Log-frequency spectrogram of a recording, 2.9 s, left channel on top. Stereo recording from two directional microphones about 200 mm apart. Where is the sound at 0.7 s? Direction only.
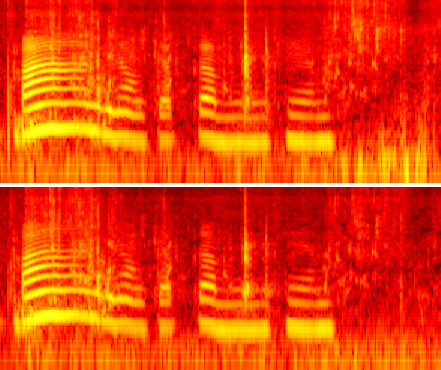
5° left (ahead or behind).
